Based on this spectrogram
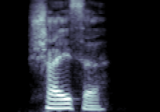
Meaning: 1. feces, shit 2. something worthless, shit 3. nothing, jack shit, fuck all
- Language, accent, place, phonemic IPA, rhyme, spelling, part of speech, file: German, Germany, Berlin, /ˈʃaɪ̯sə/, -aɪ̯sə, Scheiße, noun, De-Scheiße.ogg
